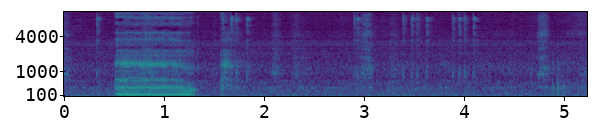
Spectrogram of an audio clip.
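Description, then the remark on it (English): Irregular clicks of someone typing on a computer keyboard, steady, following a brief loud buzzing tone at the start. No one speaks. “Keyboard's over there, innit?”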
